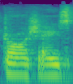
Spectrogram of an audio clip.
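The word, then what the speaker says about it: dragées: They are pronounced Dragees but spelt Dragees, D-R-A-G-E-E-S, and they are expensive confectioner's chocolates, but they are beautiful.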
